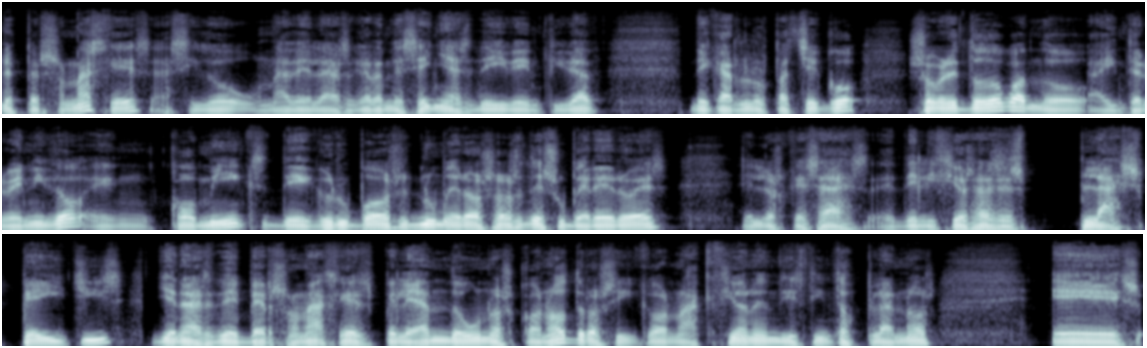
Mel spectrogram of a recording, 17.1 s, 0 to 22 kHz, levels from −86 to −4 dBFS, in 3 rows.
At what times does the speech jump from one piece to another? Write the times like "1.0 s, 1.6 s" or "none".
5.4 s, 12.1 s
